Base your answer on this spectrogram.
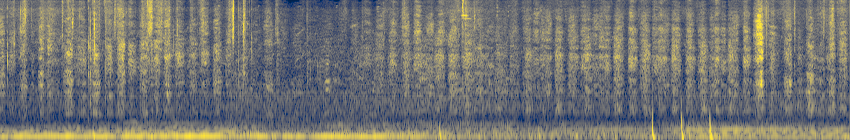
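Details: A happy pug panting: fast rhythmic huffing breaths, low and buzzy, strongest in the first three seconds, then softer with a few sharp clicks near the end.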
